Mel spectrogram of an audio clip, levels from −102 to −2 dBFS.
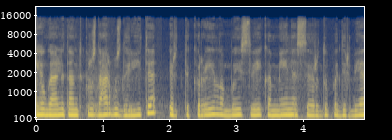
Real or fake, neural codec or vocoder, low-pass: fake; vocoder, 44.1 kHz, 128 mel bands, Pupu-Vocoder; 14.4 kHz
